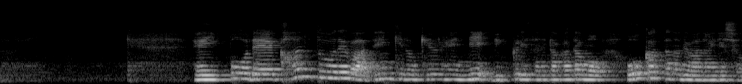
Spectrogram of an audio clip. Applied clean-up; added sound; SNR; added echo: none; none; none; reverberation time 0.7 s.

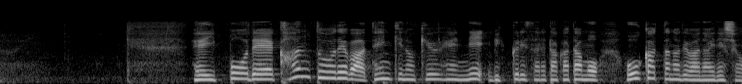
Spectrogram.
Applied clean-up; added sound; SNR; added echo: none; none; none; none.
